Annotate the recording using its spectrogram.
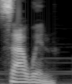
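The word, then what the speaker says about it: Samhain: This ancient Celtic festival pronounced sawin has evolved into our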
